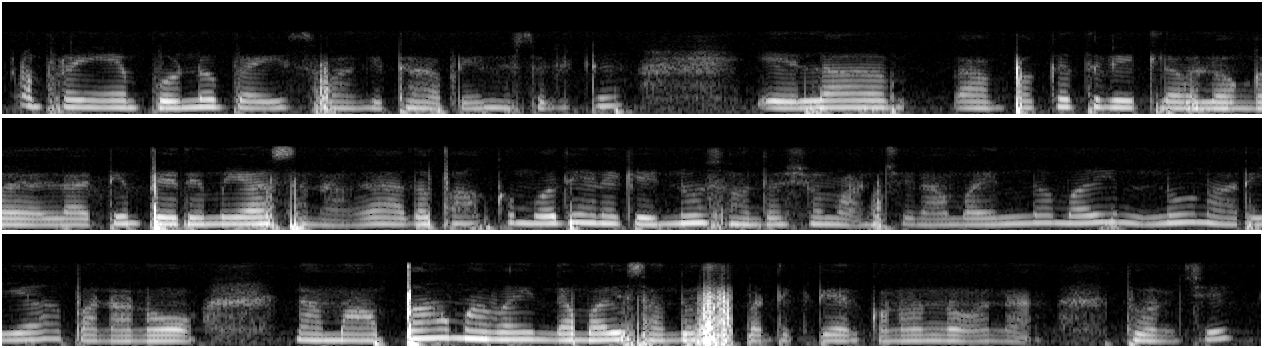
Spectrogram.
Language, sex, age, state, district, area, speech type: Tamil, female, 18-30, Tamil Nadu, Mayiladuthurai, urban, spontaneous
